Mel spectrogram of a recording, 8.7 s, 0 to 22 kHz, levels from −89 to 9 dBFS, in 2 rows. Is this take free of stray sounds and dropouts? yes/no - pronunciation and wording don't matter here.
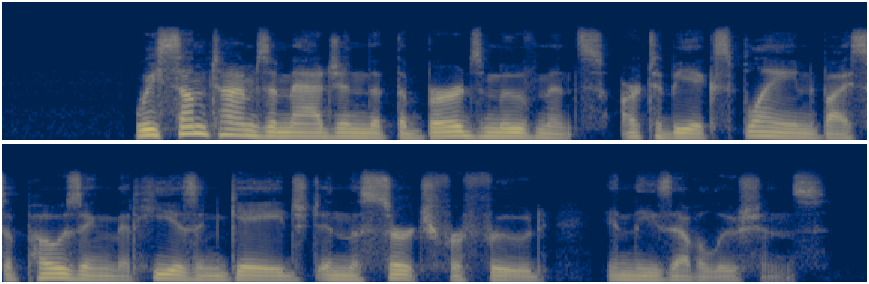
yes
